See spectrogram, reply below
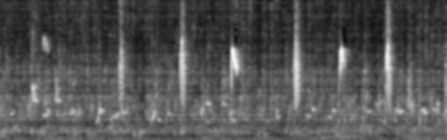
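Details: Male scarlet-headed flowerpecker, a caged songbird kept for training other birds, giving sharp, very high, thin chirps and ticks scattered every half second or so, a few louder notes standing out, over faint background hiss.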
